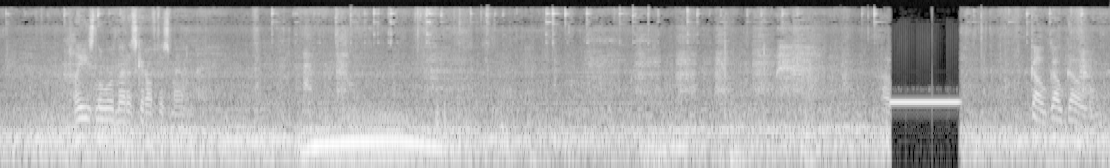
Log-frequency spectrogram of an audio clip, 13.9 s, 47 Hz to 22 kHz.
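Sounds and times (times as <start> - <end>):
moving car low engine rumble: 0.0 - 11.2, 12.0 - 13.8
road noise: 0.0 - 11.2, 12.0 - 13.8
speech: 0.9 - 2.8, 12.9 - 13.8
dog panting and whimpering in a car's back seat: 3.2 - 11.2.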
